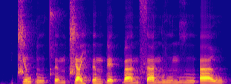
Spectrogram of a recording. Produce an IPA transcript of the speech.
t͡ɕ ə˧ w ɗ u˨˩ t̪ʰ ə˨˩ m t͡ɕ a˨˦ j ʔ ə˧ m ɗ ɛ˨˩ t̚ ɓ a˨˩ n s a˨˦ n v u˧ n ɣ u˧ ʔ a˧ w

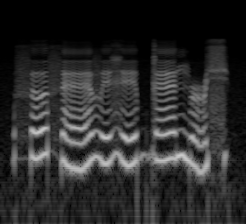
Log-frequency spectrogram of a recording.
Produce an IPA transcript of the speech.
θ əː˧˥ θ ɛː˨˩˦ β e˩˥ ɣ eː˩˥ b ɡ ɛː˧˥ ŋ ə˞˨˩˦ sʲ

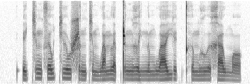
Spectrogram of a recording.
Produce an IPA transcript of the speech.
ʔ e˨˩ c ə˧ ŋ s ə˧˥ w c ɨ˧ w ʂ ə˨˩˦ ŋ c ə˨˩ m w a˧˥ m l a˨˩ t̚ ʈ ə˧ ŋ ɣ ə˧ j n ə˧˥ m w aː˧˥ j e˦˥ k̚ t̪ʰ ə˧ m ɣ u˧ ə̯ x aː˧ w m ɔ˨˩

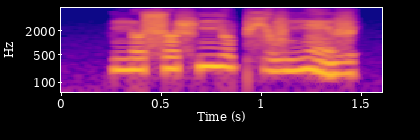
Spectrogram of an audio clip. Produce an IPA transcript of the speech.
n o s o ɬ ɲ o p ç o v ŋ ẽ v

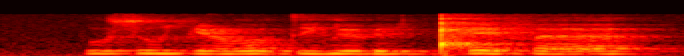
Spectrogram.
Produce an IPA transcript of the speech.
u z u ʎ i ɭ lˠ uː t ɨ lʲ o ɽ ɨː ǃʰ ɛ f ɐː

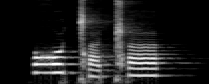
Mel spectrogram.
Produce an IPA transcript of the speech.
ʁ u˥ ǀ ɐ˩˧ ǁ ɐ˧

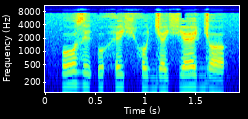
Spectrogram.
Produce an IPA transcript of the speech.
o z i ʔ u h e ç h o ɟ ɛː ç ɛː ɟ ʌː

